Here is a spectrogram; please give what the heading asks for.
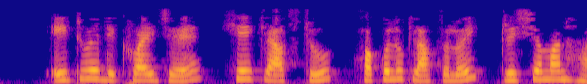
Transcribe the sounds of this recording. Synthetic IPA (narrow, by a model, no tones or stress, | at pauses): ejtuɛdekʰuwajzɛ | xejklastʊxɔkɔlʊklasɔlojd̥ɹiʃjɔmanɦɔe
